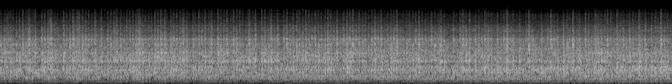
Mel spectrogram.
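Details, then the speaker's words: Face mill on a Wells Index vertical milling machine, cutting tool post holders for an antique wood lathe: a harsh chattering rattle as the cutter crosses a hole and each tooth strikes both edges, a harmless interrupted-cut noise. "Then it gets over that hole, you start getting an interrupted cut. And you hear that noise. That's just that tooth hitting it on both sides."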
